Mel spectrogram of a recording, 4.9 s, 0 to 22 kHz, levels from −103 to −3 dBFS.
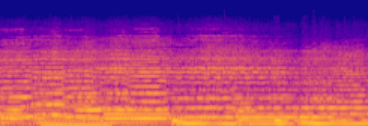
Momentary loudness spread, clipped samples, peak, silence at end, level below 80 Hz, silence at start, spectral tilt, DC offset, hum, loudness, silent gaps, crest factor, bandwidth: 2 LU; under 0.1%; -10 dBFS; 0 s; -34 dBFS; 0 s; -7.5 dB/octave; under 0.1%; none; -22 LUFS; none; 12 dB; 8.6 kHz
